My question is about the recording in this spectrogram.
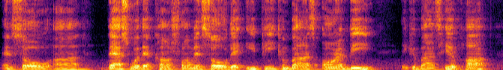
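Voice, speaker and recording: A man's voice: mid-range voice, steady tone, unhurried. A man who grew up in Haiti, a musician guest chatting casually in an interview in a laid-back way, often saying "you know" and "man".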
